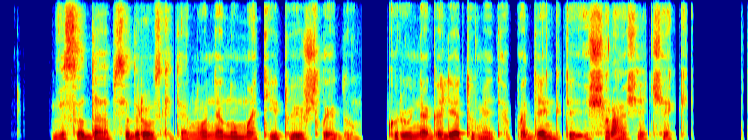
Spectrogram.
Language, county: Lithuanian, Kaunas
